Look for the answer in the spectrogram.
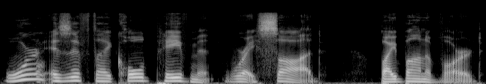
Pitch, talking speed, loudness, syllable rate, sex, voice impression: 145 Hz, 135 wpm, -19 LUFS, 3.7 syllables/s, male, masculine, adult-like, clear, slightly refreshing, sincere, friendly, slightly unique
